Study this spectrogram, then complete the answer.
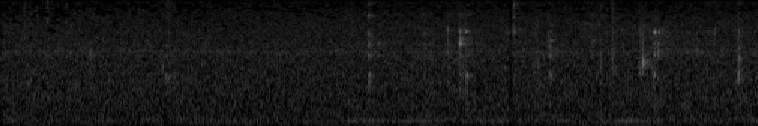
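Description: A young woman chews food softly.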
